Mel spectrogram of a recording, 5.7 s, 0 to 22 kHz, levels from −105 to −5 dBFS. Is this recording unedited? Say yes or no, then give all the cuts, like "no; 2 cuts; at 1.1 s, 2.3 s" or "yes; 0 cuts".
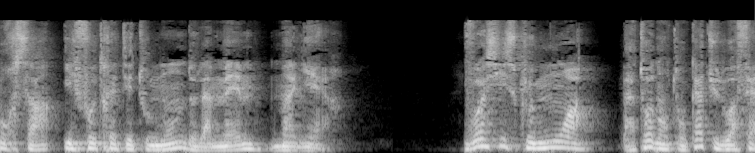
no; 2 cuts; at 3.5 s, 4.7 s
